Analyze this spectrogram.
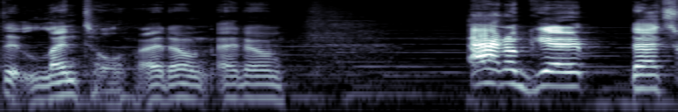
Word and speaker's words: Lental: Lental. So it's not spelled like lentil, like the beans, but you say it the same way, lentil.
